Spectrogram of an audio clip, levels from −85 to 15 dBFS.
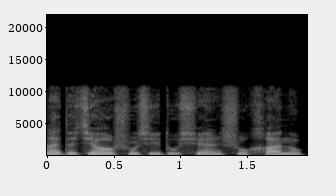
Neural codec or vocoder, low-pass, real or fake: codec, 16 kHz in and 24 kHz out, 0.4 kbps, LongCat-Audio-Codec, two codebook decoder; 10.8 kHz; fake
